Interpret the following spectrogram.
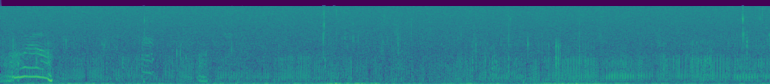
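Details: Domestic cat, a mother caring for her six-day-old kittens: one short arched mew at the start, then a steady low purring rumble running underneath throughout, with faint rustling.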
